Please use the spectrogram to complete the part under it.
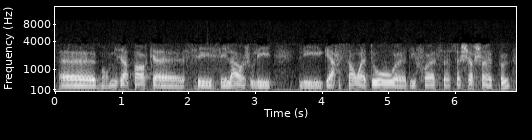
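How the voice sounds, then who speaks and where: A man's voice: medium pitch, fairly even intonation, takes it slowly. Hesitant man on a tinny phone line. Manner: hesitant, many fillers and restarts. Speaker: caller. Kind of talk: call-in radio talk.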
